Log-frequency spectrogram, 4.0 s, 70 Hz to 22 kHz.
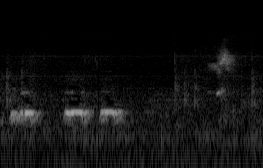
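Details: Owl calling at 1:00 am on 27 July 2021 from an electric pole in Mount Washington, Cypress Park and Glassell Park. It gives three even, low hoots in quick succession, followed by a higher chirp from another night bird.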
